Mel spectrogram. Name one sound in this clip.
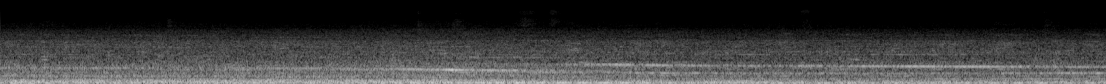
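Train wheels whine with a slowly shifting pitch.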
